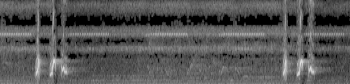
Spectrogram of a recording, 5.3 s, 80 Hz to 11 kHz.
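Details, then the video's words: Streak-eared bulbul lure song: a pair of clipped three-note phrases, each note a bright slurred chirp, spaced about three and a half seconds apart, with soft background buzzing. "เสียงนกดอกแตงEp.159จ้าวขุนศึก สับดอกแบบไม่พัก!!ใช้เปิดล่อนกป่า Suara pikat merbah lekir"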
